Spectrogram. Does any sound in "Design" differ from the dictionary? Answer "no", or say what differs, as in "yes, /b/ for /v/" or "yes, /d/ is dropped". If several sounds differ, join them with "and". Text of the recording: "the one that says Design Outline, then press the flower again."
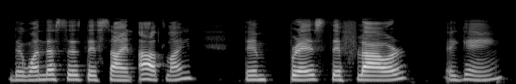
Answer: yes, /s/ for /z/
